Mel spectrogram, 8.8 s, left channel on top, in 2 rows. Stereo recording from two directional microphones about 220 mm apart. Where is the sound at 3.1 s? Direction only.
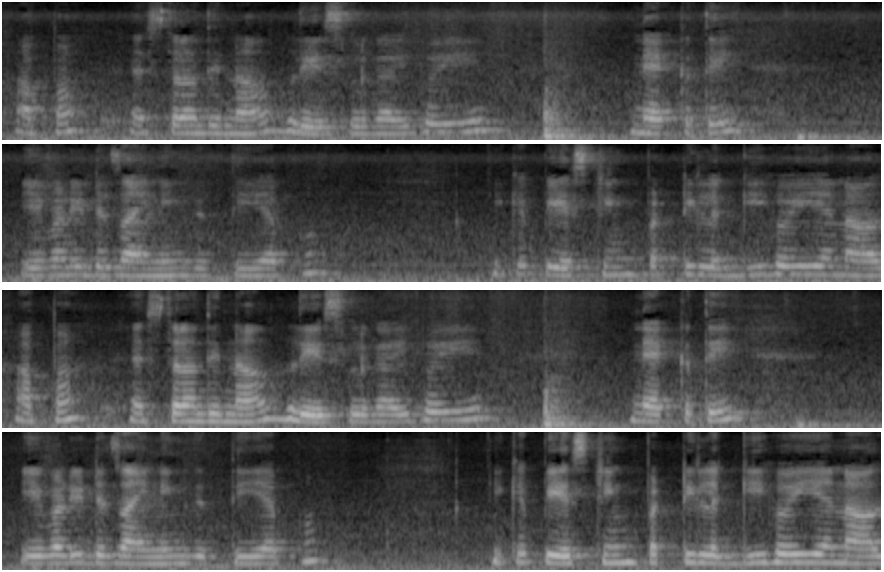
50° right (ahead or behind).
